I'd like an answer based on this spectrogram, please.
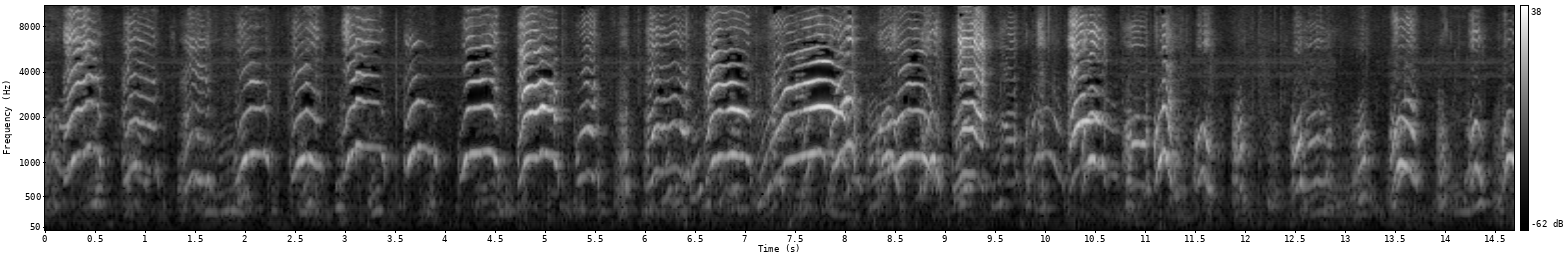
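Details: Newborn White German Shepherd pups, six days old from the "of White Night" B litter, squeal loudly in quick succession. Each call arches up and down in pitch and comes about every half second, with brief pauses between bursts.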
